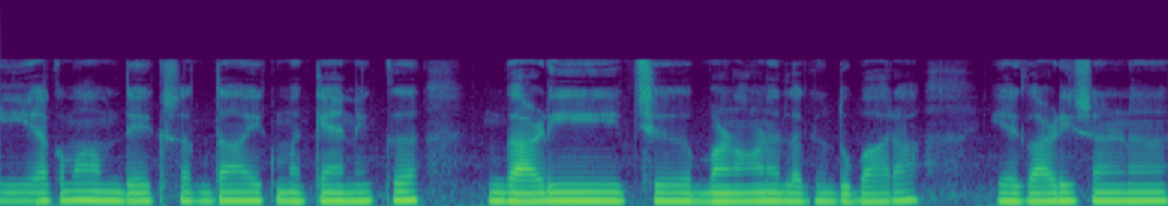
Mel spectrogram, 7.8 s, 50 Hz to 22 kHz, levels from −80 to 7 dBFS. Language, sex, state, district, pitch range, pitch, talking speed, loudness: Garhwali, male, Uttarakhand, Tehri Garhwal, 120-125 Hz, 120 Hz, 115 wpm, -17 LUFS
